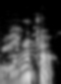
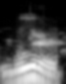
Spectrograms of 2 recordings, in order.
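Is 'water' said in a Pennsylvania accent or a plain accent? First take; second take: plain; Pennsylvania. First: It is said in a plain accent. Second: It is said in a Pennsylvania accent. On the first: "across here we call water water" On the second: "Bob's accent. He's in Pennsylvania. He's like Wooter"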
